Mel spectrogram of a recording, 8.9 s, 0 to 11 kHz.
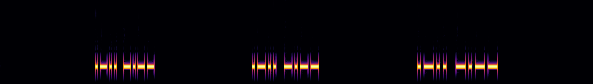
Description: Morse code, heard as a keyed tone, about 33 wpm, 700 Hz. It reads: LY LY LY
